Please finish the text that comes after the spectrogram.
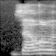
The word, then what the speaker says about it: Xello: Zello is spelled Xello. It's their new trademark name. Okay. So not even close to like Zillow, where you go online and find the value of your home.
